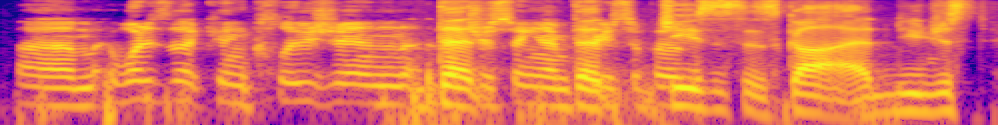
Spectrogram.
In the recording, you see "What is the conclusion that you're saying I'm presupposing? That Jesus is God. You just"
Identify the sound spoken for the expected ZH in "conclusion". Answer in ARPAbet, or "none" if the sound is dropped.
ZH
